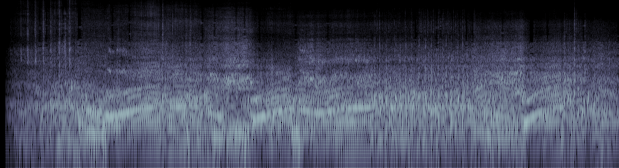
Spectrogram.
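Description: Car engine revving hard with squealing tyres, as in a burnout. The engine's pitch swings up and down several times over a steady rush of tyre noise.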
